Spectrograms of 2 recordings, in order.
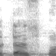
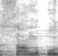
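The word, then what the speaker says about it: Tsangpo: तो यारलंग टेंसपो नहीं, इसको जो सांगपो भी कहते हैं। तो यह ब्रह्मपुत्रा का प्रचलित नाम है। ठीक है, तो सांगपो नदी भी कहा जाता है ब्रह्मपुत्रा नदी को। यहाँ पे टी साइलेंट है, तो यहाँ पे देखिएगा यारलैंग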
